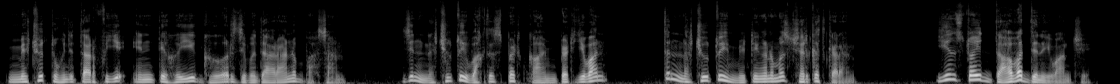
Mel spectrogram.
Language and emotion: Kashmiri, angry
